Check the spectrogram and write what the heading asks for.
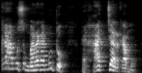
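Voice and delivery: high, loud threat in a staged fight; furious shouted comeback; acted yelling. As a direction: yell back as the wrongly accused. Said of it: "Lalu dia teriak-teriak".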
